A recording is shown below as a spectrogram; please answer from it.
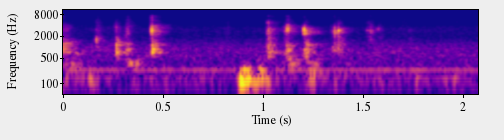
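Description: Typing on a computer keyboard: a quick run of key clicks entering a password, in two short bursts during the first second and a half.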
